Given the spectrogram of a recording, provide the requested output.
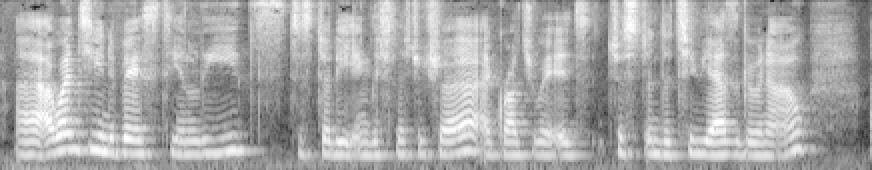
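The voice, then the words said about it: Newcastle Geordie accent. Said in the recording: “I'm from Newcastle, as I'm sure you can probably tell from my accent.”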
